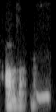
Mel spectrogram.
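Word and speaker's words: haboob: So hubbub is spelled H-A-B-O-O-B, but pronounced hubbub.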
